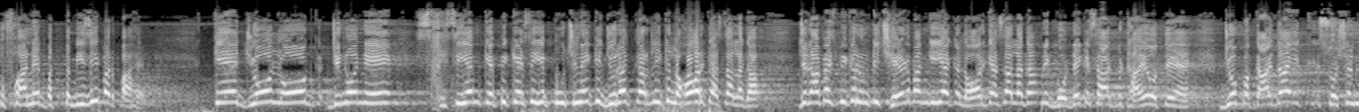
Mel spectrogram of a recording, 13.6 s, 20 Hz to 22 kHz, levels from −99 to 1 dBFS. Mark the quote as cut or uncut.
cut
